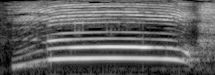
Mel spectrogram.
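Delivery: high, loud outcry; sudden high shout of protest. Retold or imitated. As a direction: yell it out high and sharp. Exclaiming in the retold scene.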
